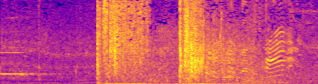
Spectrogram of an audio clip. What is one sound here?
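A truck crashes into another vehicle with a loud thud.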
